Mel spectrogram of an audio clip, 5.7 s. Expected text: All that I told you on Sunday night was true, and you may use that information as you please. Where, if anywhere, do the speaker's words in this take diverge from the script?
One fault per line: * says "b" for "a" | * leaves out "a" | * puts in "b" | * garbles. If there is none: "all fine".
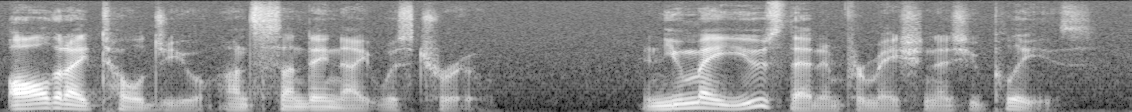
all fine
